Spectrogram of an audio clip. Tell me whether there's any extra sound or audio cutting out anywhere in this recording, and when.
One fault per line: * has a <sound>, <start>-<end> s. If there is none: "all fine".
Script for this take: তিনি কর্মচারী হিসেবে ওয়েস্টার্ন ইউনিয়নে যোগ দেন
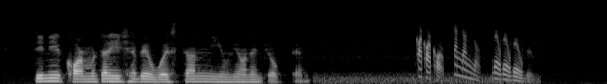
* has a chirp, 4.1-5.4 s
